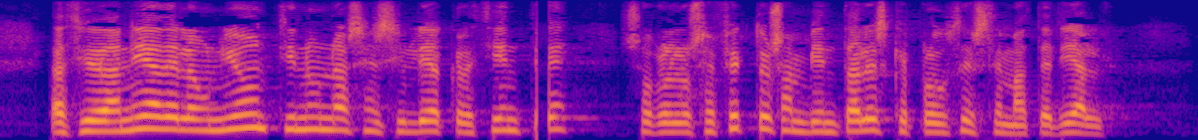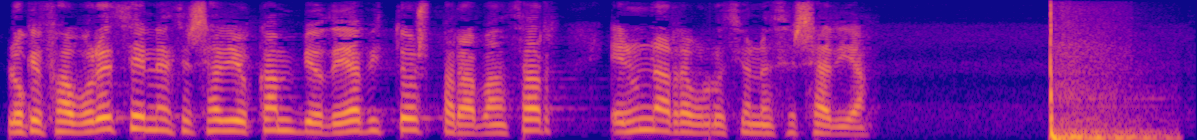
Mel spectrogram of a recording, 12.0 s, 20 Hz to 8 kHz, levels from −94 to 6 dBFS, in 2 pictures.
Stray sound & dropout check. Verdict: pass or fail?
fail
